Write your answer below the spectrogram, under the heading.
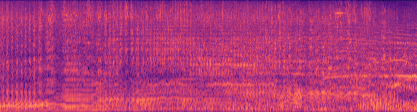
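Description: Dirt bike engine revving hard under load as it climbs a steep hill, its pitch rising and falling with the throttle.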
